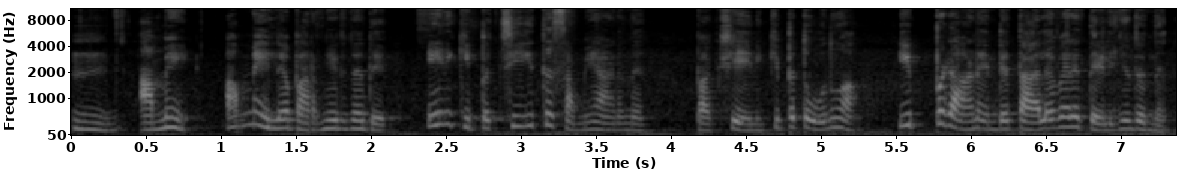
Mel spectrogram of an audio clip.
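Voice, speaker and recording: A woman's voice: mid-range voice, expressive, brisk, warm tone, slightly rough. A woman voicing a smug, spiteful young man who schemes with his mother. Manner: smug, sarcastic.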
